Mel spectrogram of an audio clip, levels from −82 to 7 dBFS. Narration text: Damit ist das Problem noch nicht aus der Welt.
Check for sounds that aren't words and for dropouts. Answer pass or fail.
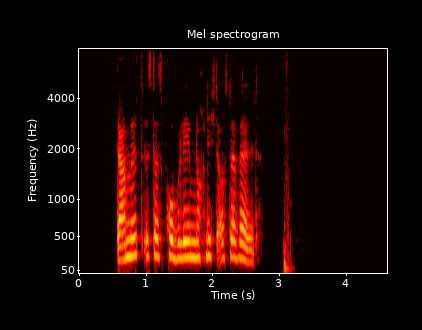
fail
